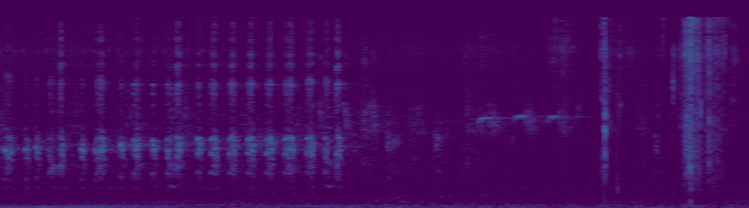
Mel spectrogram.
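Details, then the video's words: Captive hunting-decoy chukar partridge calling in front of a female partridge: a quick run of harsh chucking notes for about three seconds, then a thin level whistle over low background rumble. "Кабки шикори дар пеши модкабк"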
